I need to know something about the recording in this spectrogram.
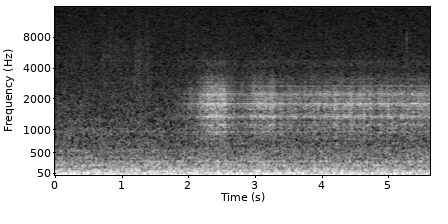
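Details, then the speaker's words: Philco 48-1826 console radio: steady hum and hiss, then crackly static from speaker when output tube grid pin is touched; grid has gone positive, indicating leaky grid blocking capacitor needing replacement. "and when I touch it you can hear some static come out of the speaker so that's that's all"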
